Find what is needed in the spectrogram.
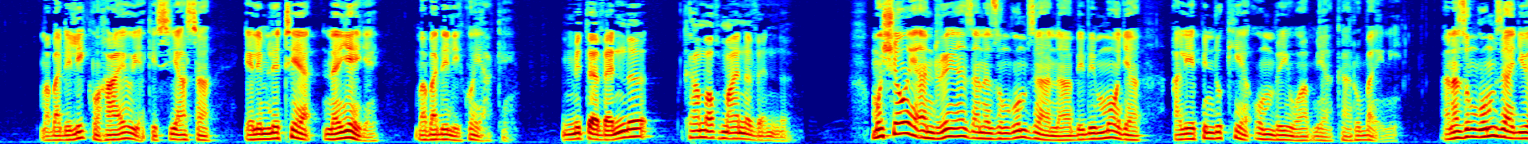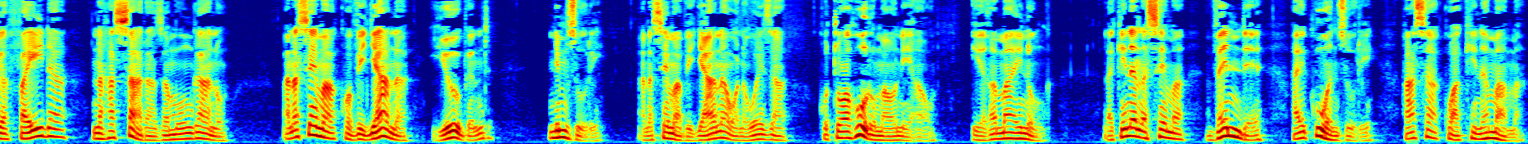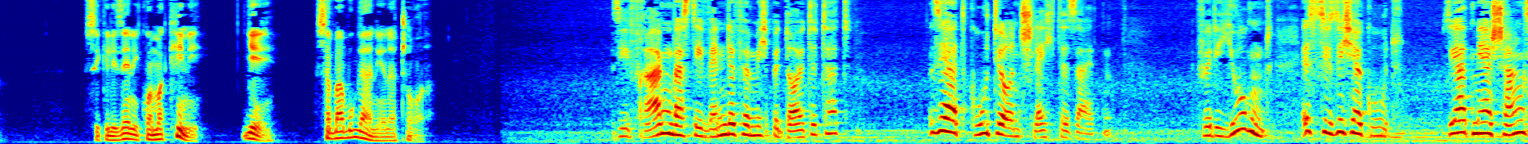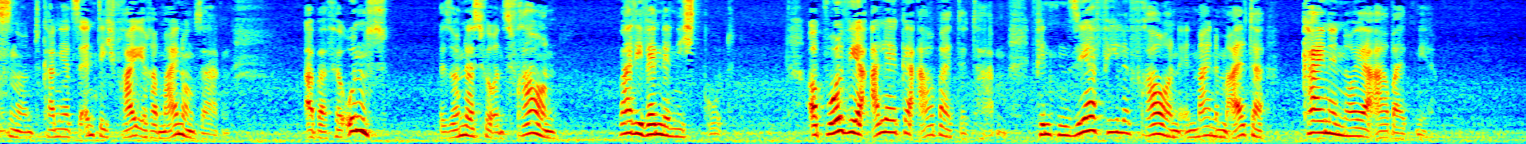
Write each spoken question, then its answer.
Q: je sababu gani anatoa.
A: Lakini upande mbaya umewaathiri hasa akina mama wa umri wake katika ujerumani mashariki karibu wanawake wote walikuwa na kazi lakini sasa akina mama wengi wa umri wake hawawezi kupata kazi nyingine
